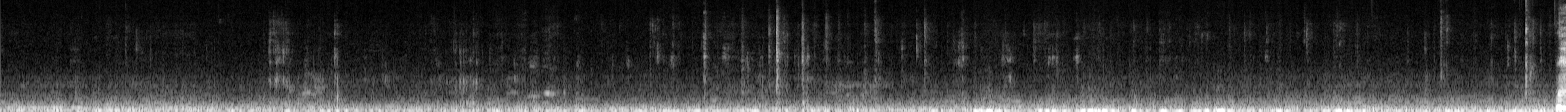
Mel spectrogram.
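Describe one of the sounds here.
A man bites and chews crunchy food.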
